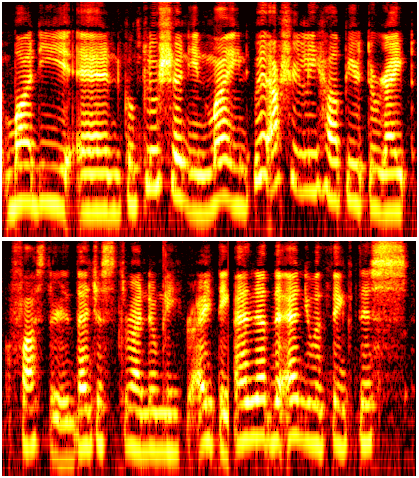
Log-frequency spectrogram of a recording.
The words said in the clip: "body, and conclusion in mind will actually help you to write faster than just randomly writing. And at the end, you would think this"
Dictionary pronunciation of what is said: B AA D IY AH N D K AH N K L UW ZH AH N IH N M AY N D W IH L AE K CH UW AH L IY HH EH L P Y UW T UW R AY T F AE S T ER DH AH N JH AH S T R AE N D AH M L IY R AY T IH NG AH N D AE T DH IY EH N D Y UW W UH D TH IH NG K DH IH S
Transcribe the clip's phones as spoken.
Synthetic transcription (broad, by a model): B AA D IY AH N D K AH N K L UW SH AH N IH N M AY N D W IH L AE K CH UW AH L IY HH EH L P Y UW T UW R AY T F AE S T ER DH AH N JH AH S T R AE N D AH M L IY R AY T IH NG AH N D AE T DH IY EH N D Y UW W UH D TH IH NG K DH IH S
